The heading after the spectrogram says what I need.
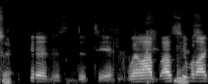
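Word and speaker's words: Sigurðardóttir: Ursa Sigurdardottir is how I pronounce it. Sigurdardottir.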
